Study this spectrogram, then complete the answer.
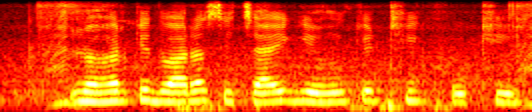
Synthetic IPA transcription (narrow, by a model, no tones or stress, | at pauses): nəɦəɾked̪waːɾasit͡ʃaːiɡeɦũkeʈʰiːkhoːkʰiː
